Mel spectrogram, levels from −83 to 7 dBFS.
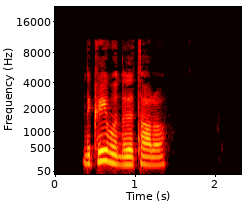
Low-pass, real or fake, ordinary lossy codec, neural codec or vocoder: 10.8 kHz; real; MP3, 64 kbps; none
